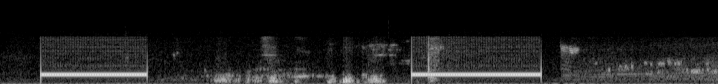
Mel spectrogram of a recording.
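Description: A steady telephone dial tone hums for about a second, then a quick run of short dialing sounds follows, and the flat tone returns for another second before trailing off into faint noise.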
